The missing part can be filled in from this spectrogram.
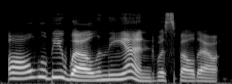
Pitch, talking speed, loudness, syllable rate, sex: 225 Hz, 260 wpm, -17 LUFS, 5.3 syllables/s, female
